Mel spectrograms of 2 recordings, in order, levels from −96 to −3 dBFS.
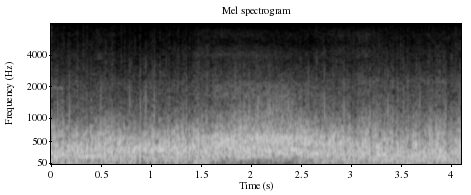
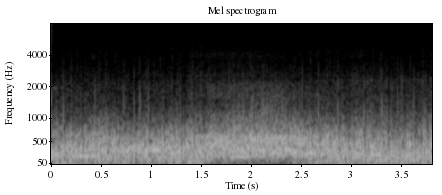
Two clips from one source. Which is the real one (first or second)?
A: second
